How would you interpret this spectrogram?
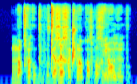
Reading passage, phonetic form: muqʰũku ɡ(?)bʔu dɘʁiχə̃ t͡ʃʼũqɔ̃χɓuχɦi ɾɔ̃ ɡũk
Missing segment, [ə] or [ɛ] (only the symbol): ə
